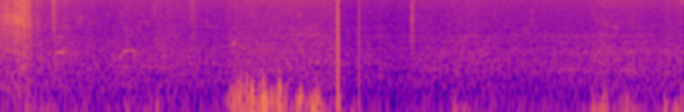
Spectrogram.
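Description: Faint outdoor background with low rumbling bumps about one and a half seconds in and a few sharp clicks: handheld camera handling as it is swung up into the tree.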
